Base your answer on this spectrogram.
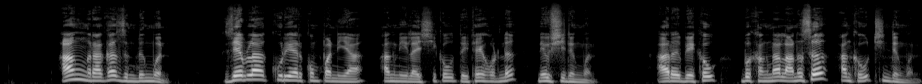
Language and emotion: Bodo, angry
